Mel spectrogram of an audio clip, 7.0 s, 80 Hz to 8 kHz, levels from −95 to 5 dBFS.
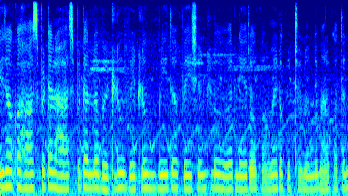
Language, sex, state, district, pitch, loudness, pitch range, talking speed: Telugu, female, Andhra Pradesh, Guntur, 200 Hz, -37 LUFS, 185-205 Hz, 170 wpm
